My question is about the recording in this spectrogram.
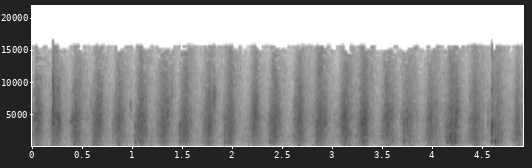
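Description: Lemon pepper seasoning shaken from a shaker, the grains rattling in a fast, even rhythm of about five shakes a second.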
